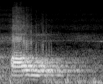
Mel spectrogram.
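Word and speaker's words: hour: For that example, we take our, H-O-U-R। See here, the word start with H, that is consonant, but the pronunciation is with vowel R, what we have R, R।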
